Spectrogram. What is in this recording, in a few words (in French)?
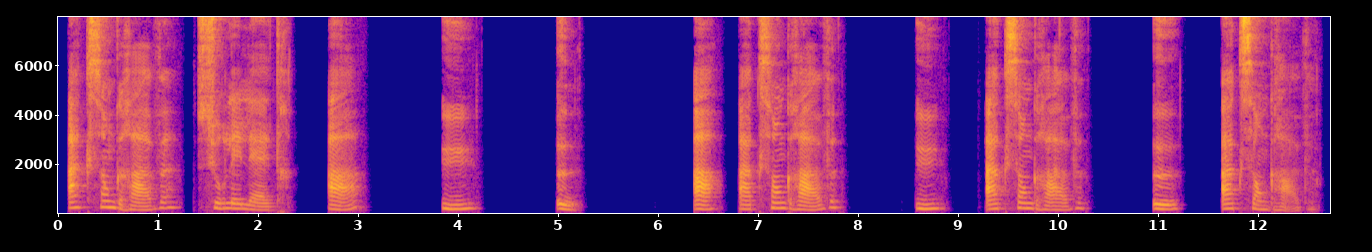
grave; accent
